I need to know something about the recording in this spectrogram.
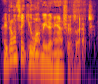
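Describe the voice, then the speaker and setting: An actor playing a wry 1950s hotel owner and boat skipper in a noir comedy audio drama, dry and terse. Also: male voice, mid-range voice, sing-song, brisk, fairly bright tone, husky. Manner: dry, hard-boiled, terse.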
